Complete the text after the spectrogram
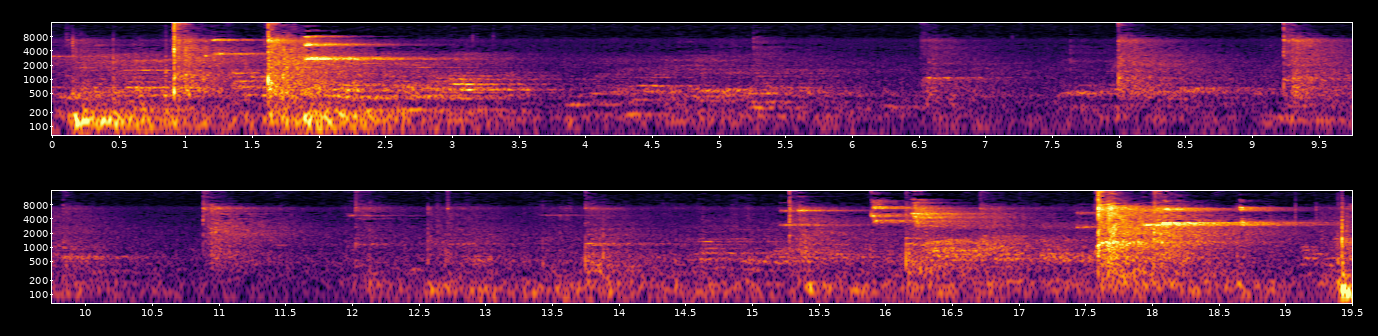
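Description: Shuttlecocks are struck sharply with rackets, echoing in a large hall.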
